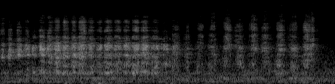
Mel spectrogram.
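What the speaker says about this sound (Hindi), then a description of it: "एक रेतमाल ले लो, और इस रेतमाल से क्या करो, इस काले कलूटे मैग्नीशियम को रगड़ना चालू करो" Sandpaper rubbed back and forth on a small strip of blackened magnesium, a close, rhythmic rasping scrape in quick even strokes with no talk.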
